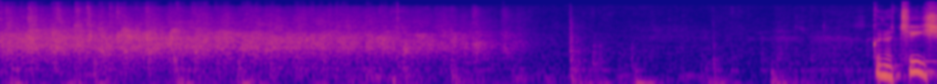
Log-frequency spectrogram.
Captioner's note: applause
